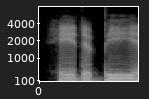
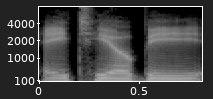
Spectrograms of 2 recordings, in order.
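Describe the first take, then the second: First: It is read as the words 'A to B'. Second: Each of the four letters is named separately. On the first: The speaker calls it right. "that's how you pronounce it" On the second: The speaker calls it wrong. "I've been saying each of the letters individually"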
